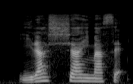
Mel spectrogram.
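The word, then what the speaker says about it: irasshaimase (いらっしゃいませ): Quand on entre dans un magasin ou un restaurant, les employés vous accueillent en disant irasshaimase ». Mais nous n'avons pas à répondre, n'est-ce pas Non. Sourire et s'incliner suffit. Lorsque vous prononcez irasshaimase », faites une légère pause après la.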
